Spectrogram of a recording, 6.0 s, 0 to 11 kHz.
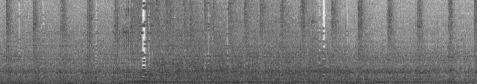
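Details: Early-1990s Polaris Trail Boss 250 two-stroke ATV with a clean carburetor: buzzing, raised, hunting idle that hangs and winds out after throttle release. This suggests an air leak from the flywheel-side or clutch-side crankcase seals (suspected, intake boot believed fine), before seal replacement.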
